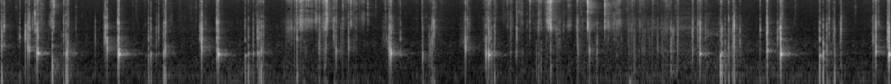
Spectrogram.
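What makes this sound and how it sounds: Fingernails and fingertips tap and scratch the label and lid of a small round plastic chocolate spread jar, held close in both hands. Sharp, dry clicks with a hollow midrange tone come in uneven bursts, mixed with crinkly scraping and brief bright rustles. Each tap dies away almost at once.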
